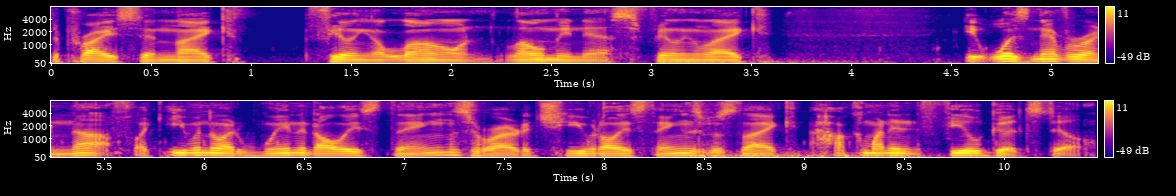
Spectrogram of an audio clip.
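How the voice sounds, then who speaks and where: The speaker has an American accent and fairly even intonation. The pace is moderate, and the sound is dry with no echo. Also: man, fairly low pitch for a man. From US Midwest. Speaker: author and podcaster, former athlete; podcaster. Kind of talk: interview conversation. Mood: reflective personal storytelling. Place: studio.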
